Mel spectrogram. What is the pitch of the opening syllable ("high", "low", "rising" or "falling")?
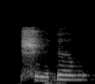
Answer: low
